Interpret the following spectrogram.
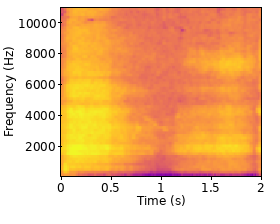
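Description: A woman hiker breathing heavily close to the microphone: two breaths, the first louder than the second.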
